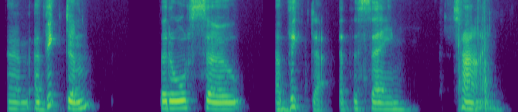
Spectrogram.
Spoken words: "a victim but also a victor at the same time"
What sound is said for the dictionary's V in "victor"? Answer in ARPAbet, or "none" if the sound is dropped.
V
